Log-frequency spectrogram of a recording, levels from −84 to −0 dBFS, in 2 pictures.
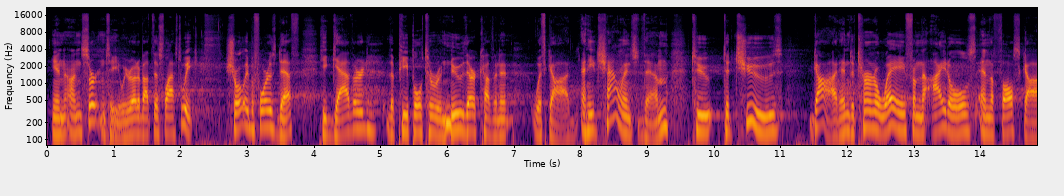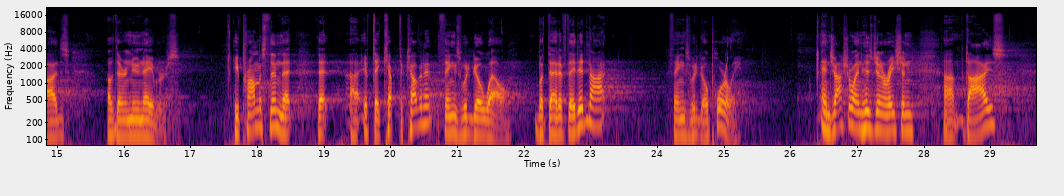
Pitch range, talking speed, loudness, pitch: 120-150 Hz, 155 wpm, -23 LUFS, 130 Hz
